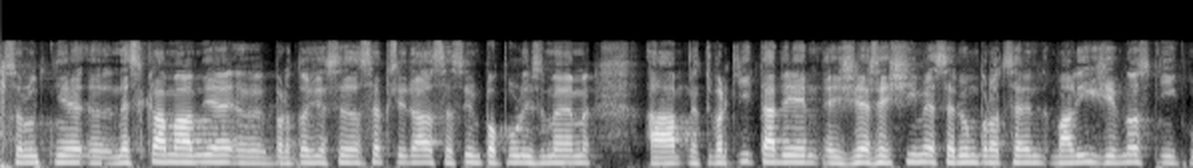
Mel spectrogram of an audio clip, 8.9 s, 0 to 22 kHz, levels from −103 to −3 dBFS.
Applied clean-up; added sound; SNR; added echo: neural mask model DeepFilterNet 3.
